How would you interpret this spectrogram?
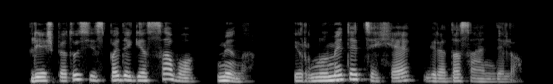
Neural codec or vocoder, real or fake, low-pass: none; real; 7.2 kHz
